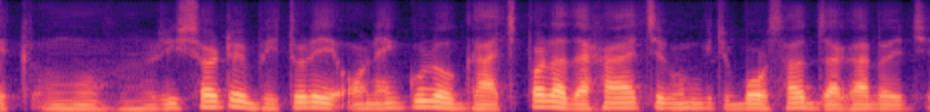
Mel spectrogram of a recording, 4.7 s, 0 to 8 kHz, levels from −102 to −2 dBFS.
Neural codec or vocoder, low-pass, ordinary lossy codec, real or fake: codec, 16 kHz, 0.3 kbps, FocalCodec; none; none; fake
